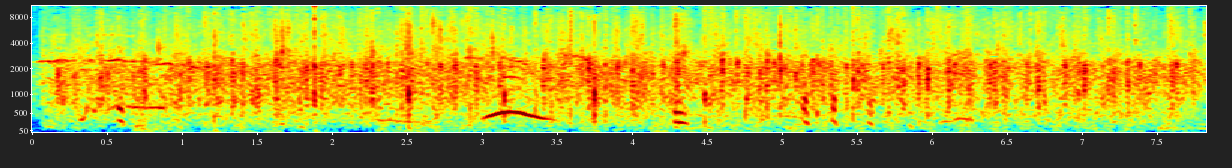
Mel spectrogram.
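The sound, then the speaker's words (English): Sustained applause from a large indoor audience at the Looking Glass Theater for a live author interview event with Peter Carey, dense steady clapping throughout at a fairly loud, even level, with a faint whoop rising briefly in the middle. “What a great crowd.”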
